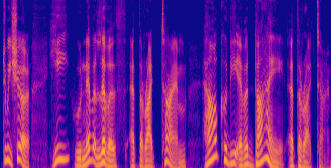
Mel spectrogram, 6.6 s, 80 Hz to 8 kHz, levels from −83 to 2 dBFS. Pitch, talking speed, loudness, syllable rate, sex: 145 Hz, 180 wpm, -21 LUFS, 4.0 syllables/s, male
